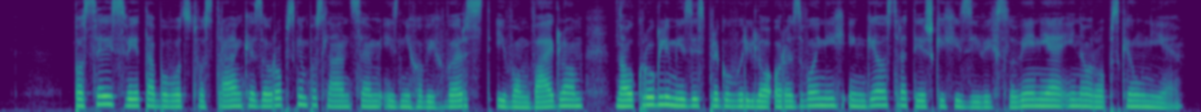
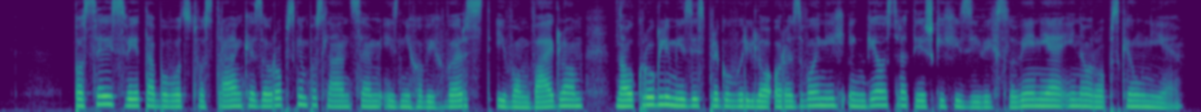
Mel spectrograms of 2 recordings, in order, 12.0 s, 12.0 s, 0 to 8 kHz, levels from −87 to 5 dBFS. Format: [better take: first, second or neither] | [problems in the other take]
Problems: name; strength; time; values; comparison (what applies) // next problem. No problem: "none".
first | noise reduction (neural mask model Resemble Enhance denoiser)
